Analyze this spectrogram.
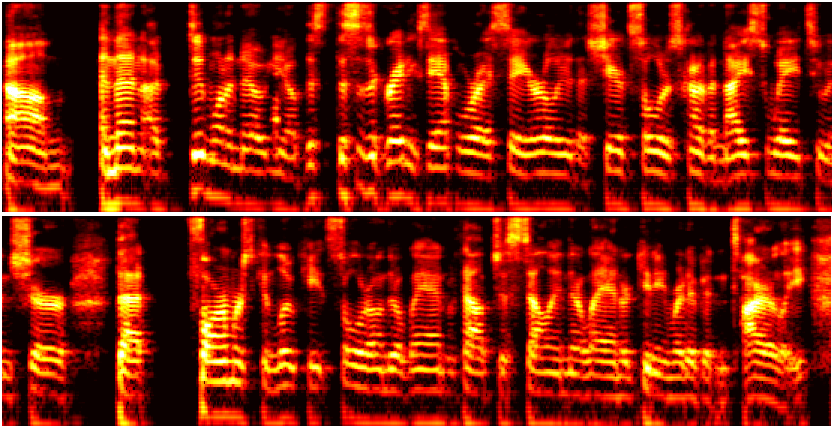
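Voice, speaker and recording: Hardly pausing at all, a man speaks at a very fast pace. His pitch is medium, with ordinary variation. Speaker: lobbyist for solar industry. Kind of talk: presentation at online meeting. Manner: many filler words.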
